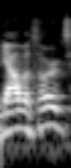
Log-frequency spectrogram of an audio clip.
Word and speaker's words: Galbatorix: He needs to defeat Galbatorix eventually, but he has to train because he's weak, and Galbatorix has more than 100 years under his belt Right.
